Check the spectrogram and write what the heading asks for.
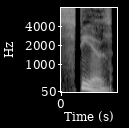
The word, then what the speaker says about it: Staith: Saunderson, a shopkeeper at Staith, always pronounced Steers, a small fishing town on the Yorkshire coast, about 9 miles to the northward of Whitby.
